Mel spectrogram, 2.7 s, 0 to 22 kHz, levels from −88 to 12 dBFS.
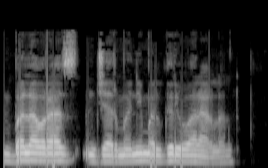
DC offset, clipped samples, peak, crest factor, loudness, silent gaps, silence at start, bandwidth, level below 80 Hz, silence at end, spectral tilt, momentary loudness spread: under 0.1%; under 0.1%; 0 dBFS; 14 dB; -15 LUFS; none; 0.05 s; 11.5 kHz; -44 dBFS; 0.35 s; -4.5 dB/octave; 11 LU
